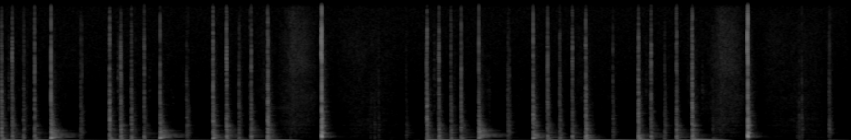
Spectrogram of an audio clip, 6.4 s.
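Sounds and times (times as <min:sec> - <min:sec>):
dumbek goblet drum: 0:00.0 - 0:02.3, 0:03.2 - 0:05.5.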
